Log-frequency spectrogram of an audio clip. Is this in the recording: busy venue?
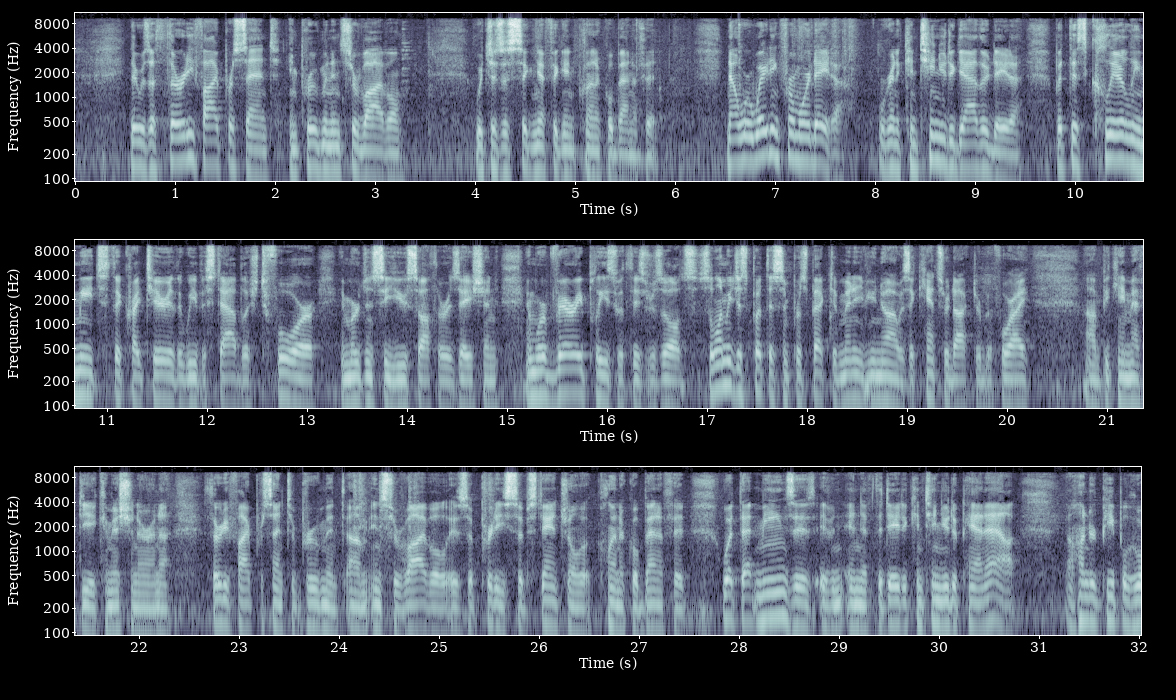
yes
